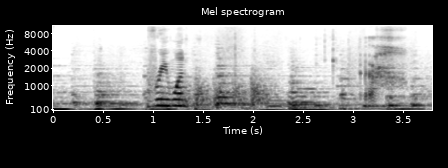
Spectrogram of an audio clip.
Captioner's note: knocking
